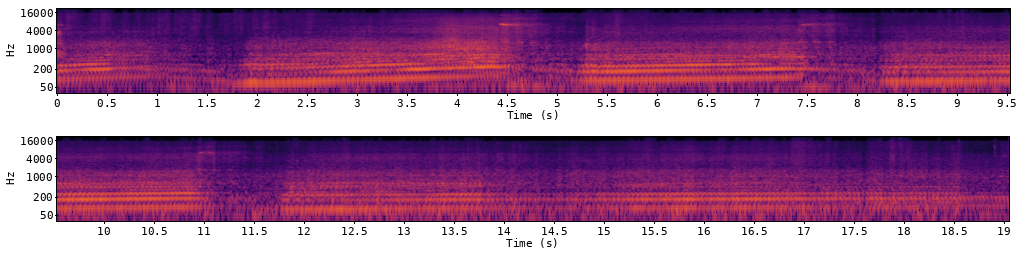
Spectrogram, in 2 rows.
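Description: A Subaru STi drives and cruises around Gilbert, Arizona, just after its 500-mile break-in oil change, its steady engine drone rising through several gear changes with brief dips between shifts, close and continuous.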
